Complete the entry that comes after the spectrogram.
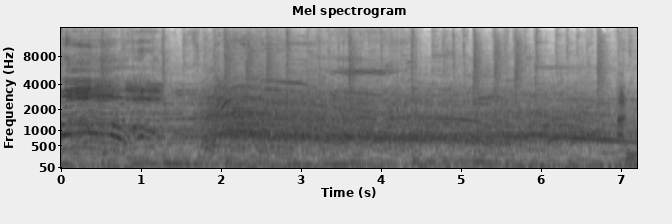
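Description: A golf tournament crowd roaring and cheering for Tiger Woods, a loud sustained wall of shouts, whoops and applause from a big gallery that holds steady throughout.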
